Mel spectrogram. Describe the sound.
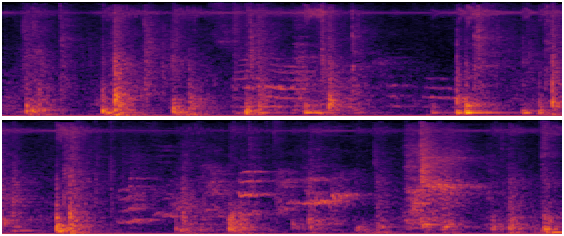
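A dog gives short barks and high whimpers while being played with, amid scuffling, thumping movement, with muffled human voices underneath throughout.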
